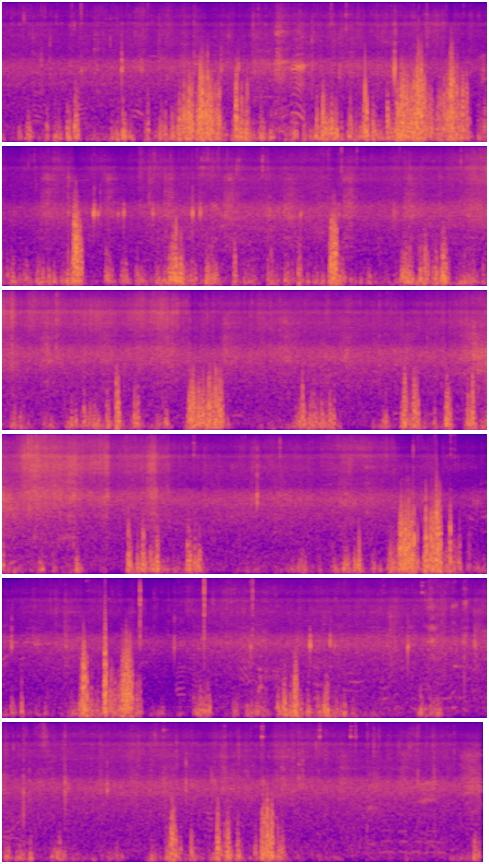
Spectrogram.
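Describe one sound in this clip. Several adults talk nearby outdoors.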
